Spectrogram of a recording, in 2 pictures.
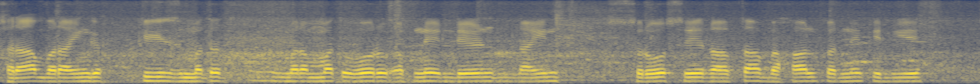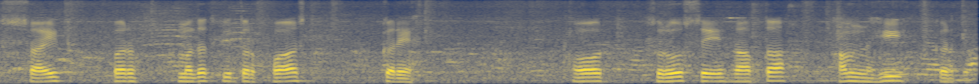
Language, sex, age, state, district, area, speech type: Urdu, male, 45-60, Uttar Pradesh, Muzaffarnagar, urban, spontaneous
